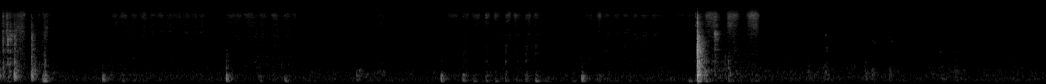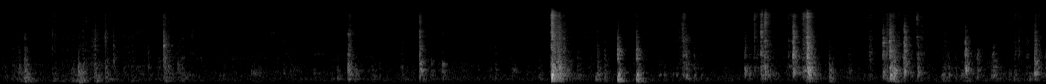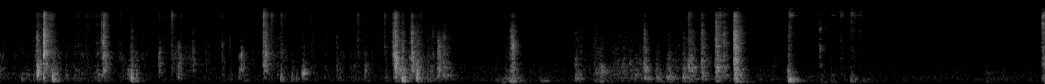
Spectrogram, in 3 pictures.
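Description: Paper and craft tools being handled on a tabletop: scattered taps, clicks and rustles. There is a sharp knock about seven seconds in, and the handling grows busier from about halfway, with many quick clicks and knocks.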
